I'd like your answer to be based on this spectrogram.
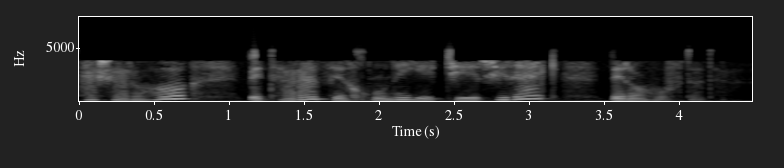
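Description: A woman narrating a children's story in an animated way, speaking to the children directly. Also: lowish voice, breathy edge. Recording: dry, phone-like sound.

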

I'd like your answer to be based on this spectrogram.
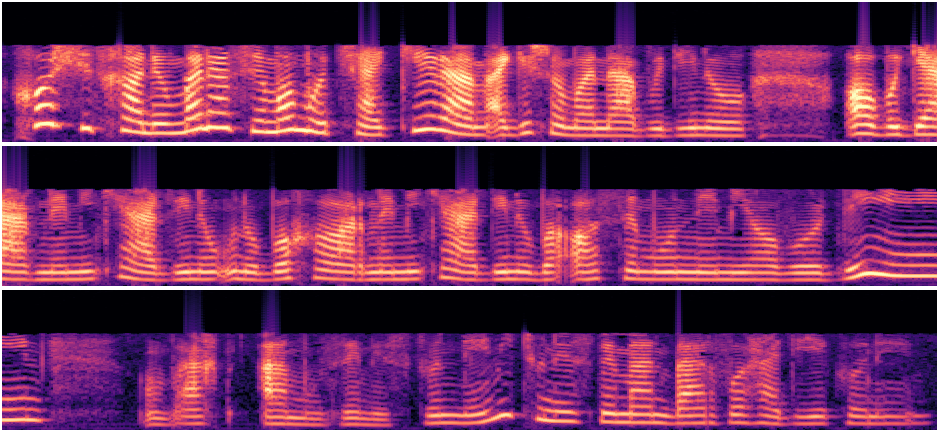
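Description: The green Earth in a children's storybook, voiced by a woman, gentle and earnest in its thanks. The delivery sits slightly low. The sound is tinny like a phone call, and dry. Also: lively intonation, dry recording, lightly acted. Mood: eager.

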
